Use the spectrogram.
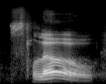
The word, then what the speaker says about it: slow: 그래서 number two, slow. 보세요. 로우 발음을 연습하니까 뒤에 S 발음만 보시면 되는 거죠. 이것도 슬로우가 절대 아닌 거예요. 슬로우가 아니고 슬로우. 해보세요. S 발음, 치아 갈면서 시작. slow.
